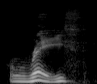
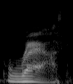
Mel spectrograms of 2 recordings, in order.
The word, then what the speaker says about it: Wraith: don't see the eye it looks like wrath but it's got an eye in it and it's wraith so a lot of guys call to go i don't know how to say this wraith wrath it's the wraith so we got the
